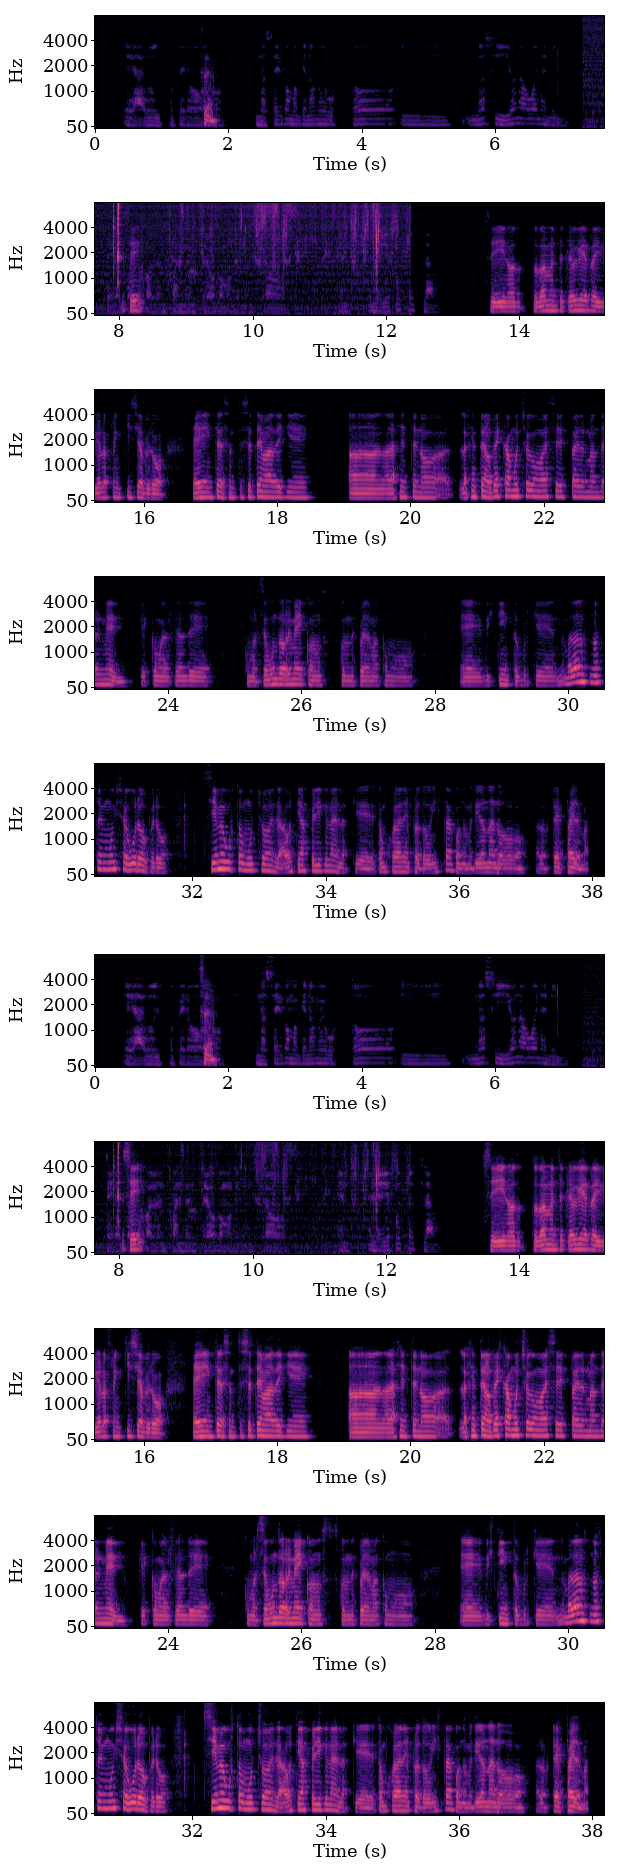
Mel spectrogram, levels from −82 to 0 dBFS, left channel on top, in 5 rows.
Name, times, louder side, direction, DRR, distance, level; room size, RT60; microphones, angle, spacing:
voice 1, 0.4-7.1 7.8-10.5 11.3-12.8, right 3 dB, 50° right, 7.2 m, -57 dB
Hands, 7.3-12.4, left 9 dB, 45° left, 2.0 m, -43 dB
voice 2, 8.1-8.4 13.5-18.5 19.1-24.7 25.2-27.7 28.4-38.0, right 3 dB, 85° right, 0.9 m, -37 dB
head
